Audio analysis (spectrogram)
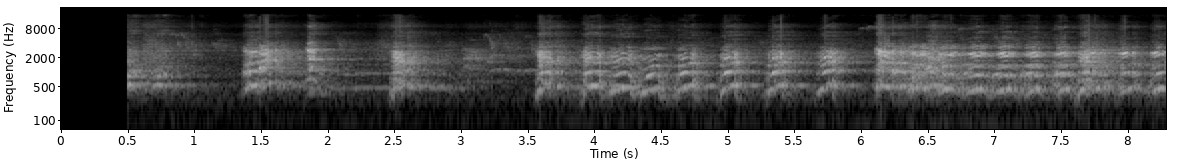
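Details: In the morning, several dogs bark in a frantic, overlapping tangle during a fight, short harmonic yaps and growly barks coming faster as the scuffle builds, continuous and ragged with no steady rhythm.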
